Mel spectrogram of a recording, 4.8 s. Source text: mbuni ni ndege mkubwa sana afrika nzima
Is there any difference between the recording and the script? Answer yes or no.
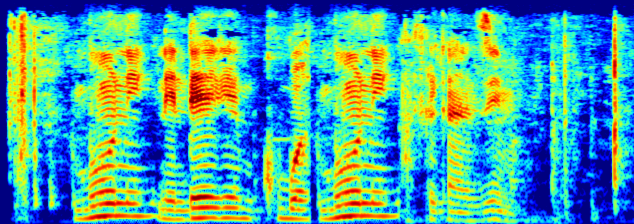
yes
